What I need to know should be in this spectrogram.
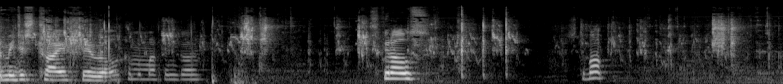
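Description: Budgies chirp and warble up close.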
